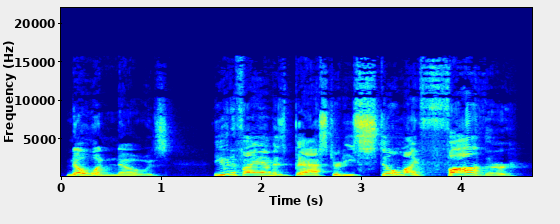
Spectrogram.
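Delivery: loud, fast, rising anger; bitter outburst. Acted. Jon insists his father still matters, shouting bitterly. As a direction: let it burst out. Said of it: "Jon said bitterly".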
